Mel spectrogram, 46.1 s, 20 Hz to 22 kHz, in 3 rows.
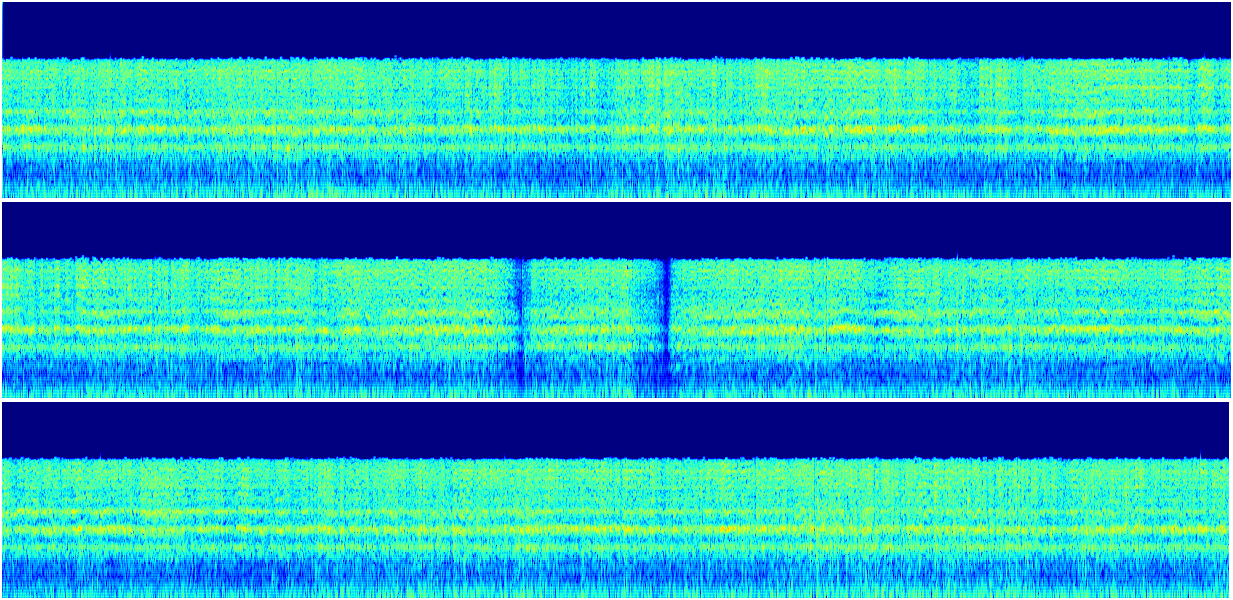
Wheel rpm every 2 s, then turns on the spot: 220, 230, 230, 230, 230, 230, 230, 230, 230, 220, 180, 130, 180, 220, 230, 230, 230, 230, 230, 230, 230, 230, 230.
none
